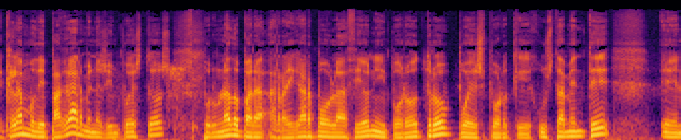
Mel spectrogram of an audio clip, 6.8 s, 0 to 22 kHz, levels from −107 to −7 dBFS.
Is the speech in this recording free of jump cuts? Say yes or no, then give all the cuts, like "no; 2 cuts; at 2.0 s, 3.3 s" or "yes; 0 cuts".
no; 1 cut; at 2.0 s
